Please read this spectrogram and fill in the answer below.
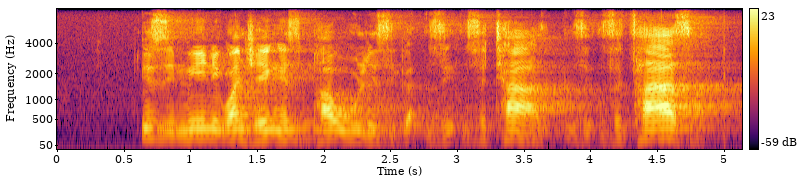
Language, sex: Xhosa, male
